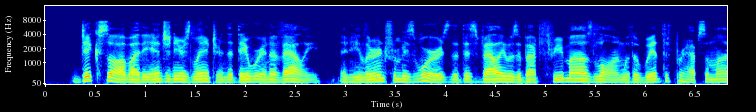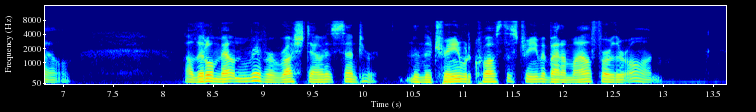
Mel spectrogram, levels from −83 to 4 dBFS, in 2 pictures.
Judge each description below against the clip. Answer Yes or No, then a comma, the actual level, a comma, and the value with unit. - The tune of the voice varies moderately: No, narrow, 2.2 semitones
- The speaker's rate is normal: No, fast, 240 wpm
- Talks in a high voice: No, low, 120 Hz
